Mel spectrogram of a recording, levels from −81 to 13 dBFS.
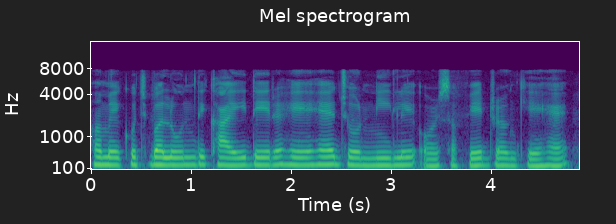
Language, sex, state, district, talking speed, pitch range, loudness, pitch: Hindi, female, Assam, Kamrup Metropolitan, 170 wpm, 160-175 Hz, -16 LUFS, 170 Hz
